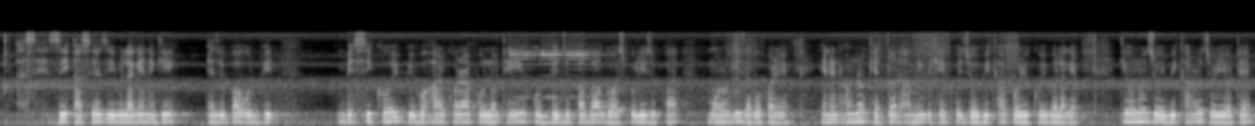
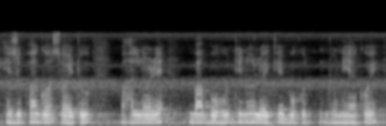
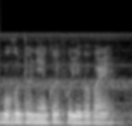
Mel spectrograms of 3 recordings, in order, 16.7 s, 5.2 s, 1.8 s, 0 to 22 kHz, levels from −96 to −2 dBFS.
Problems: none marked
